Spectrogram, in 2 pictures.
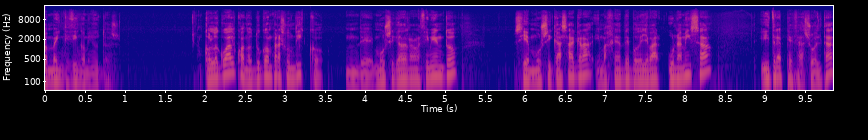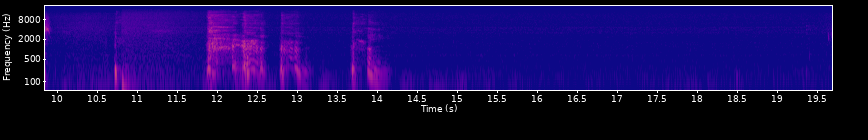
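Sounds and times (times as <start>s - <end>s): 
speech: 0.0s - 1.1s, 1.9s - 10.0s
person coughing: 10.7s - 11.0s, 11.8s - 14.2s.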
